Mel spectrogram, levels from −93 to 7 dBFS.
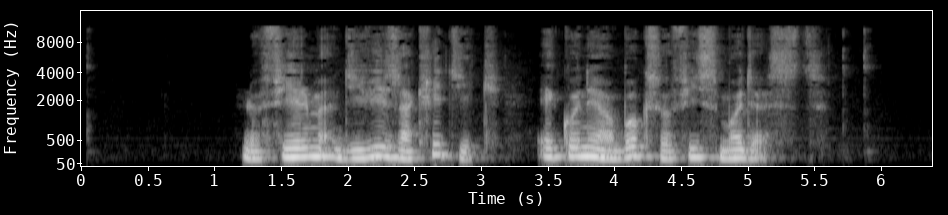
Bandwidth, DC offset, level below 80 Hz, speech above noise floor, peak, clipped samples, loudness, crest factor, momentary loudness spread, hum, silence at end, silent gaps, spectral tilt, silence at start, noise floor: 11.5 kHz; under 0.1%; -58 dBFS; 62 dB; -2 dBFS; under 0.1%; -18 LUFS; 16 dB; 17 LU; none; 0.85 s; none; -6.5 dB/octave; 1.2 s; -80 dBFS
